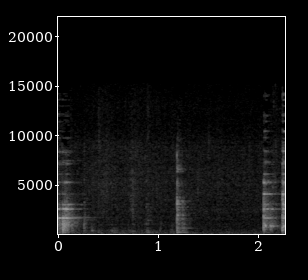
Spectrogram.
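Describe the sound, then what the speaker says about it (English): Country-style pork ribs and large Granny Smith apple chunks sizzle softly in a pressure cooker, with three sharp scraping bursts from a utensil stirring the pot, spaced about a second apart. "You can kind of hear it sizzling now."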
